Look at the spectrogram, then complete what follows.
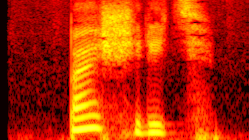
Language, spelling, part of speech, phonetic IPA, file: Russian, поощрить, verb, [pɐɐɕːˈrʲitʲ], Ru-поощрить.ogg
- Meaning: to encourage, to incentivise, to abet (to support, uphold, or aid)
